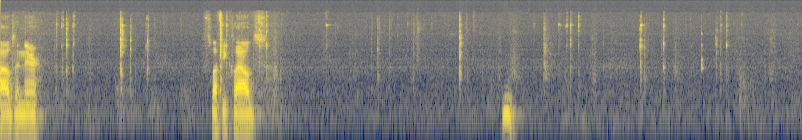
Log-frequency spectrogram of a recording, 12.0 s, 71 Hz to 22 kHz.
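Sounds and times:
mouse and keyboard clicks: 0.8 - 1.2, 1.8 - 2.3, 8.1 - 8.8, 9.6 - 11.1
person humming: 7.5 - 7.8.

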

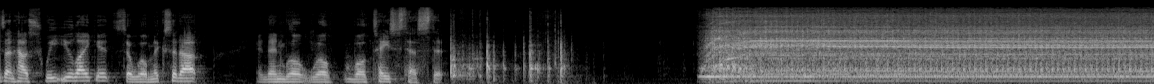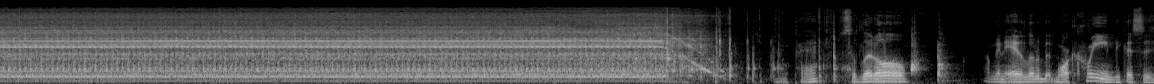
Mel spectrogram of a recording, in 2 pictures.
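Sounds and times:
food processor motor whining: 7.0 - 19.0.

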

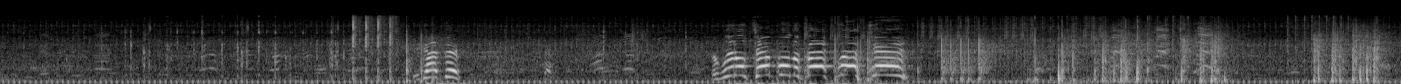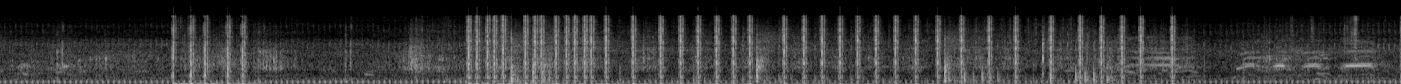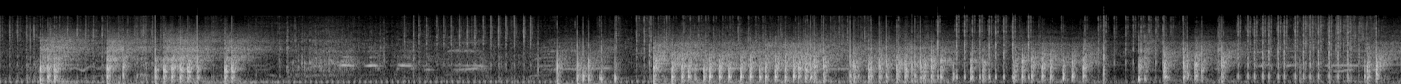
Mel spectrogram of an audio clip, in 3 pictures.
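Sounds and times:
paintball marker firing rapidly: 1.8 - 4.6, 8.2 - 12.4, 13.0 - 14.0, 15.7 - 17.6, 18.6 - 26.0, 28.0 - 42.0.

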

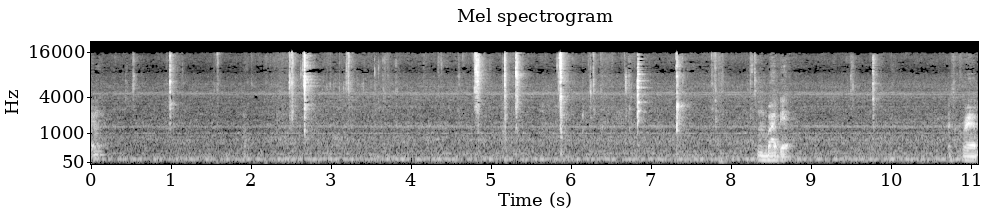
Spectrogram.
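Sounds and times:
low steady hum: 0.0 - 11.0
crab shells cracking: 2.4 - 7.6.

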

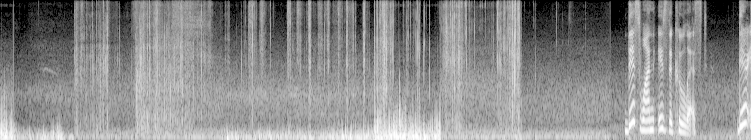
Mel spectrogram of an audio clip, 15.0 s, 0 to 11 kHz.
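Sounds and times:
package crinkling: 1.5 - 10.8
package handling noise: 1.5 - 11.4.

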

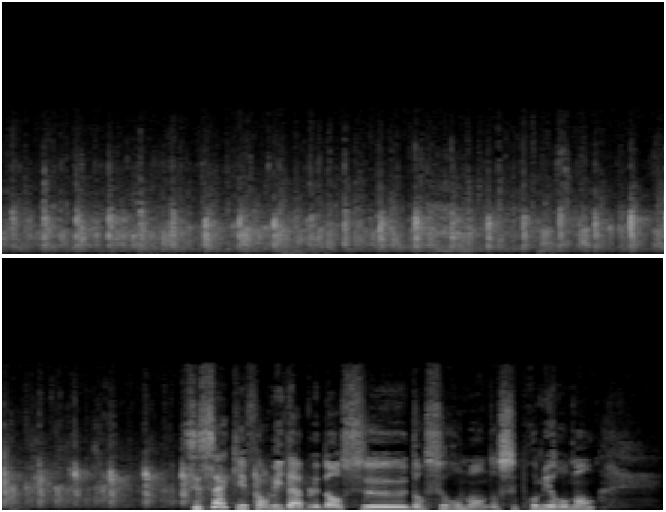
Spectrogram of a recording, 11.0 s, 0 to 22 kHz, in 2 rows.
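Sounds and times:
audience applauding: 0.0 - 7.8.

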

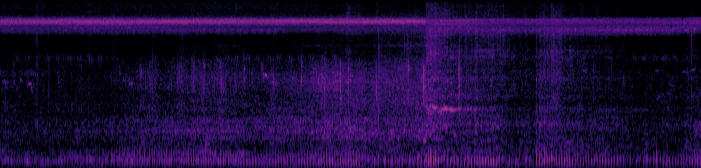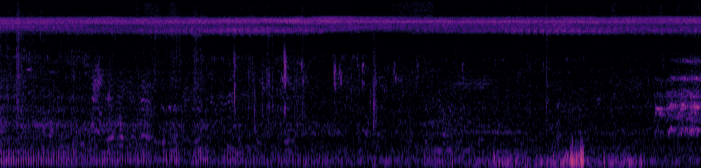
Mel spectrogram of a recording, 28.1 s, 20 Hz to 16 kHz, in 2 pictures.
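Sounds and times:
low engine hum: 0.0 - 27.4.

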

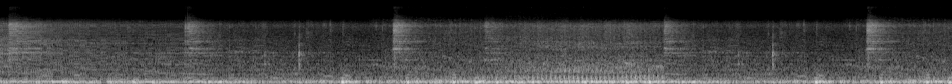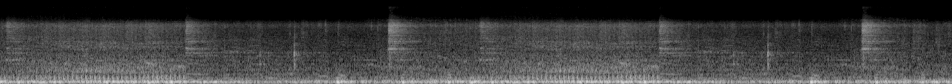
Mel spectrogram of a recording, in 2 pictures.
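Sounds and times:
motorcycle engines rumbling: 0.0 - 19.0.

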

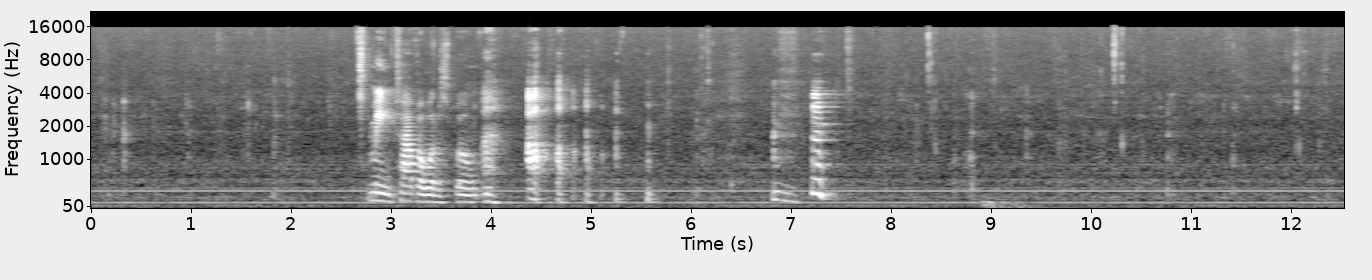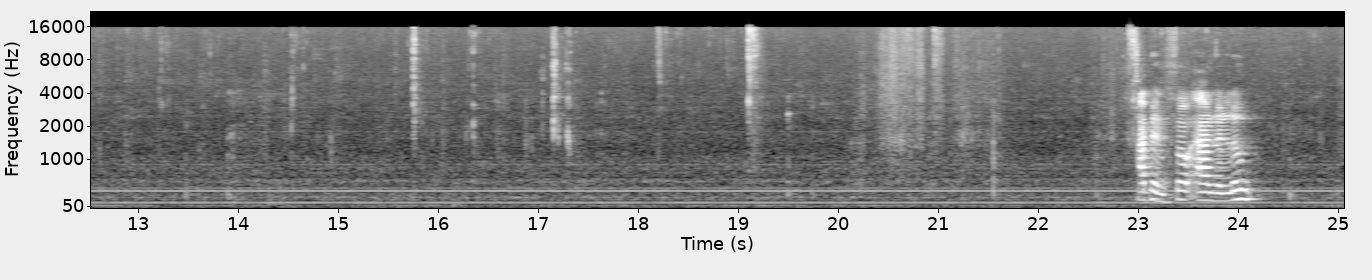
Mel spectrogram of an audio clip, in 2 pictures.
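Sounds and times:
chewing and mouth sounds: 0.0 - 2.8, 7.5 - 20.3.

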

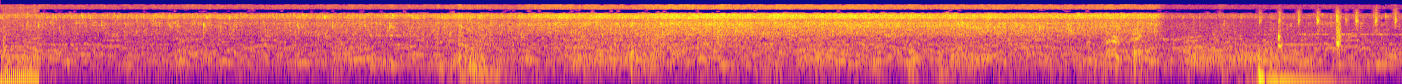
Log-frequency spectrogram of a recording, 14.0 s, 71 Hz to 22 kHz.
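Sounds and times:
onion sizzling in hot oil: 0.0 - 14.0
soft background music: 0.0 - 14.0.

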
